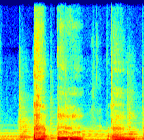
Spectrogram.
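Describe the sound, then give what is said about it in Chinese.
Muffled coughs with a hand covering the mouth, as performed by a narrator's voice: a few short, low, voiced bursts close together, clear and fairly loud, with no other talk. “李琴书打破了沉默，他用手捂住嘴唇咳嗽了两声”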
